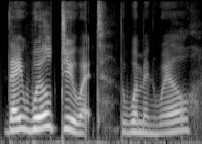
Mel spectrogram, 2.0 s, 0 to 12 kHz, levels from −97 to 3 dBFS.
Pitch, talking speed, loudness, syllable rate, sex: 215 Hz, 175 wpm, -18 LUFS, 4.4 syllables/s, female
